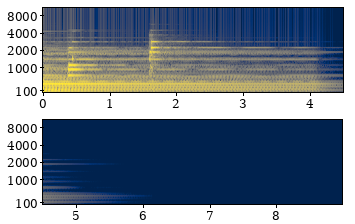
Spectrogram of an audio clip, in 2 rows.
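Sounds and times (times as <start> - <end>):
piano with reverb: 0.0 - 4.7.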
